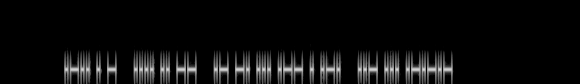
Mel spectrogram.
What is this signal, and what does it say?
Morse code, heard as a keyed tone, about 45 wpm, 700 Hz. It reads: LET HIM ANSWER US.
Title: Sentences from Top 300 Words 45wpm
